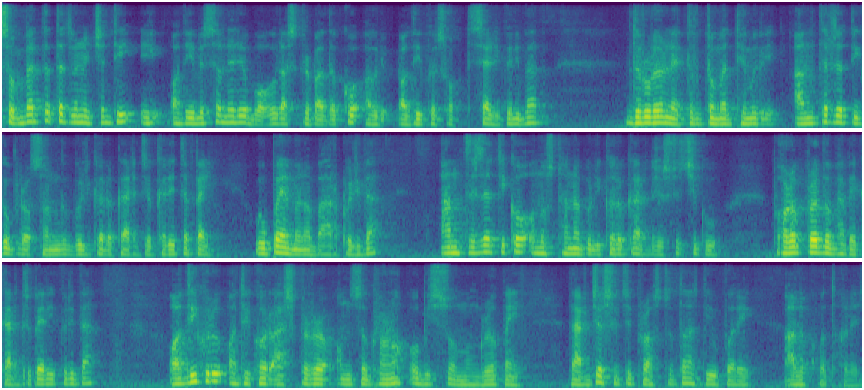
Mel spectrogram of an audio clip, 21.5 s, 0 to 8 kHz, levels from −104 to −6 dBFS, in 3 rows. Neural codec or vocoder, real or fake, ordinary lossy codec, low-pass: codec, 16 kHz in and 24 kHz out, 0.6 kbps, FocalCodec, streaming, 2048 codes; fake; none; 7.2 kHz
